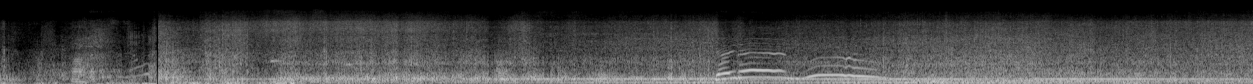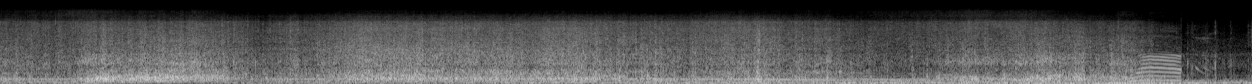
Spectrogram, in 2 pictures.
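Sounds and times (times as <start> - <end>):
rush of noise: 0.0 - 25.0
snowmobile engine running: 0.0 - 25.0
wind noise on microphone: 0.0 - 25.0.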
